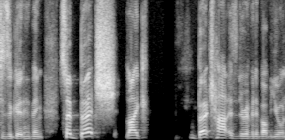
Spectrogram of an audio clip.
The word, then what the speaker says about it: Burchgart: And Burcheart is the way you actually pronounce my surname.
